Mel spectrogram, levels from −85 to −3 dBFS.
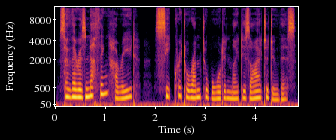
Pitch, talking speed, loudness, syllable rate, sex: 205 Hz, 175 wpm, -18 LUFS, 4.9 syllables/s, female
